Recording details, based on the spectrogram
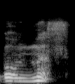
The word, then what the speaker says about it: Bournemouth: Yeah, because it's Bournemouth, but you pronounce it Bournemouth.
